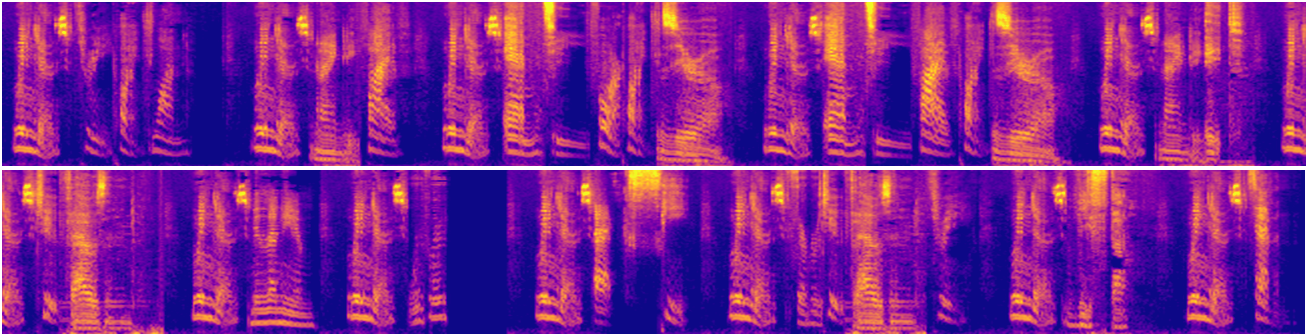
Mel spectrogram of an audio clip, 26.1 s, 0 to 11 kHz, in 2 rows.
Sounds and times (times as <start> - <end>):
Speech synthesizer: 0.1 - 17.6, 18.4 - 26.0.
